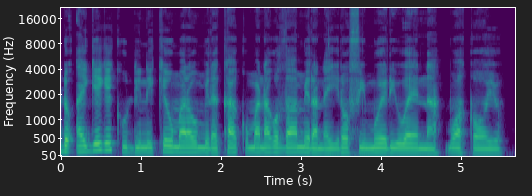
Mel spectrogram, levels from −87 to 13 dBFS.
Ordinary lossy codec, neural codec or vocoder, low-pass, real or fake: none; none; none; real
